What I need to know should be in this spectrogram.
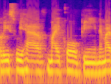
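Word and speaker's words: Michael Biehn: carperson and last but not least we have michael bean am i pronouncing that right pete michael b yeah michael bean july 31st uh he plays lang on season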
